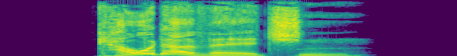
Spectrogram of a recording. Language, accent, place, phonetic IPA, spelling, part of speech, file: German, Germany, Berlin, [ˈkaʊ̯dɐˌvɛlʃn̩], kauderwelschen, verb, De-kauderwelschen.ogg
- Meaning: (verb) to talk gibberish, to chatter; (adjective) inflection of kauderwelsch: 1. strong genitive masculine/neuter singular 2. weak/mixed genitive/dative all-gender singular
